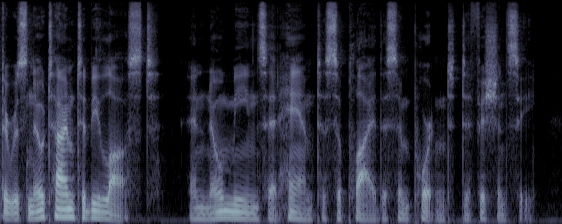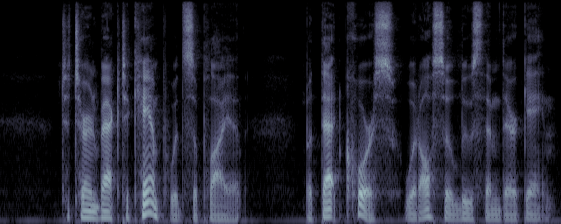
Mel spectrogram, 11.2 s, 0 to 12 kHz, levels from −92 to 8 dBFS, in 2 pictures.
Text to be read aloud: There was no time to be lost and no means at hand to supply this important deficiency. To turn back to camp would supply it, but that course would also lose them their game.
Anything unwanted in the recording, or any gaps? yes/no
no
